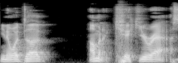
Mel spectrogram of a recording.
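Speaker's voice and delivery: plain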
